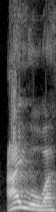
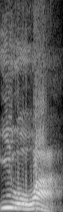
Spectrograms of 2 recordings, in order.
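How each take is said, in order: First: It is pronounced the English way. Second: It is pronounced the French way.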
